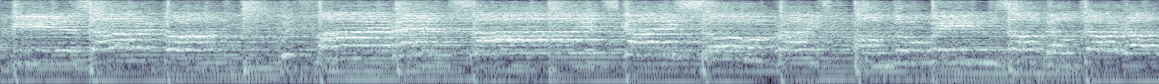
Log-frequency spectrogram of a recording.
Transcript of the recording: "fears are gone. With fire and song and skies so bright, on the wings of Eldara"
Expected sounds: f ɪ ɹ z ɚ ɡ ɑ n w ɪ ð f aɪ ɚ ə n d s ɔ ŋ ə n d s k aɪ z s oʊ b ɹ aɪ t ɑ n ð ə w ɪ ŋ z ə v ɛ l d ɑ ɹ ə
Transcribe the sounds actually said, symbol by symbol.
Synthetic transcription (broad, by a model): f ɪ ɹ z ɚ ɡ ɑ n w ɪ ð f aɪ ɚ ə n s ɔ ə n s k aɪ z s oʊ b ɹ aɪ t n ð ə w ɪ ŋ z ə v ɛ l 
